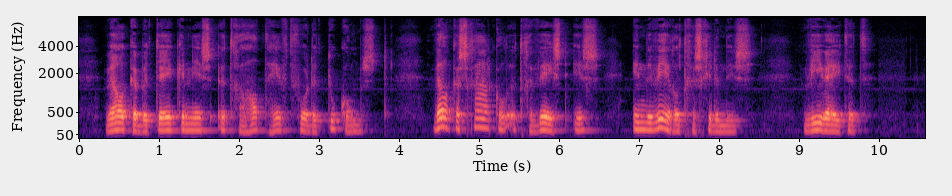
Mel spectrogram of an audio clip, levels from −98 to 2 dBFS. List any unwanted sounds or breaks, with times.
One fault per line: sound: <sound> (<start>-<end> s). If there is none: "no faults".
no faults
